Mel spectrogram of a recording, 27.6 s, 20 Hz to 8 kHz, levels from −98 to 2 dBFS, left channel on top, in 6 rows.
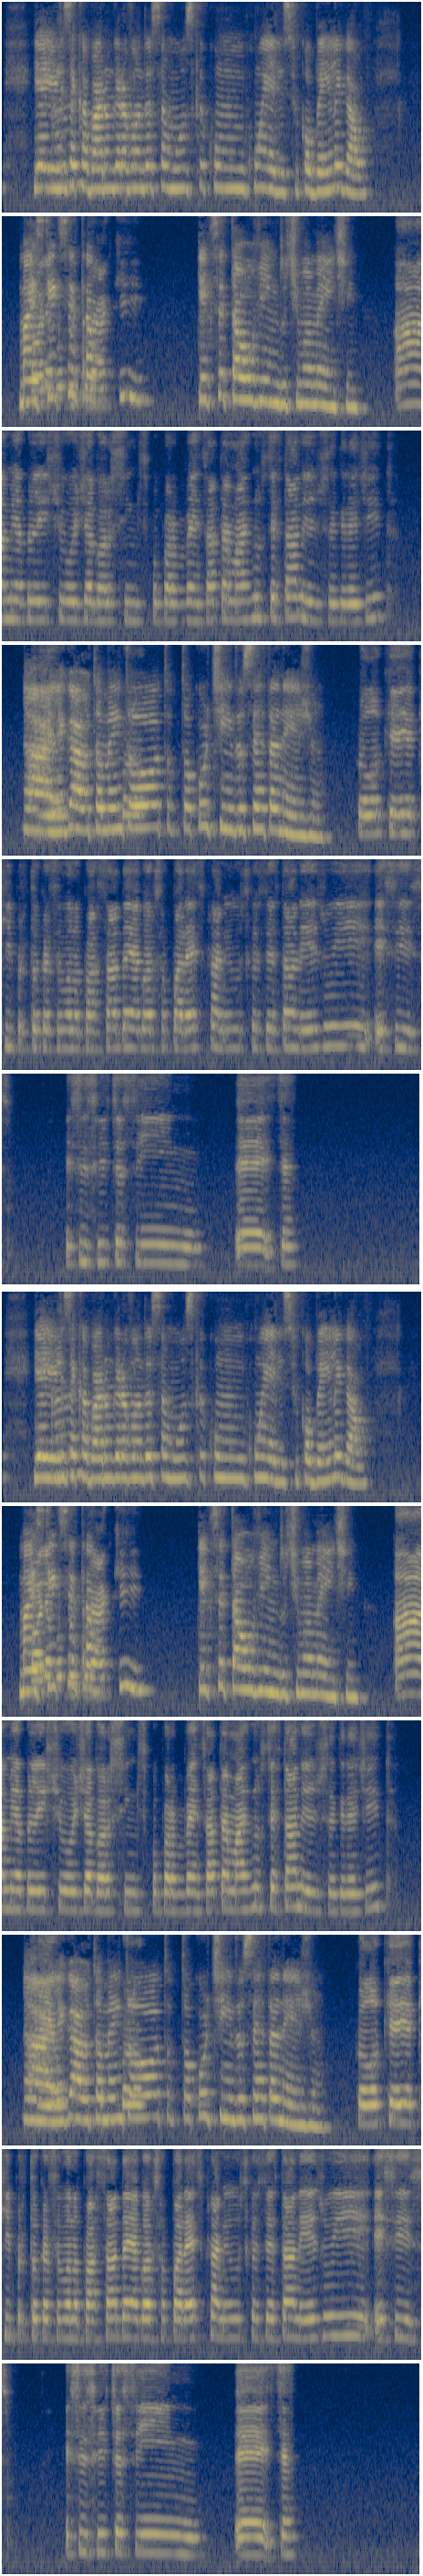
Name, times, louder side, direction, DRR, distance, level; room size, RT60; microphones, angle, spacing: voice 1, 0.0-4.0 4.8-5.7 6.7-8.5 14.0-17.4, equal, ahead, 0.4 m, -26 dB
voice 2, 0.6-0.9 4.9-6.2 8.9-13.4 14.2-14.5 15.1-15.3 17.7-23.1 23.7-25.2 25.5-26.2, right 5 dB, 90° right, 0.9 m, -29 dB
3.0 x 2.2 x 4.0 m
head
